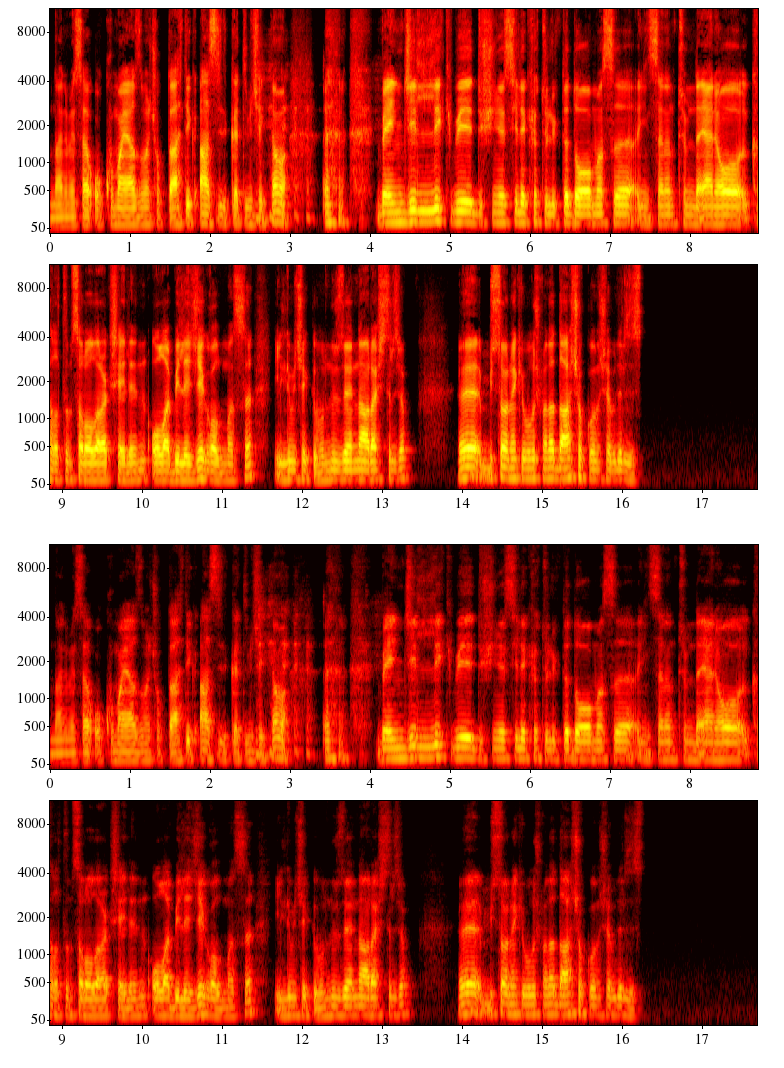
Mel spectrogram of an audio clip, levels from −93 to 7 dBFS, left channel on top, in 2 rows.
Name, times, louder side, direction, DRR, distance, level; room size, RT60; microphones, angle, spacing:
voice 1, 0.0-3.0 3.4-11.4 11.7-13.3 14.0-16.2, left 7 dB, 90° left, 0.4 m, -25 dB
voice 2, 2.6-3.0 4.0-4.2 7.2-7.5 14.1-14.4, left 2 dB, 5° left, 0.7 m, -43 dB
5.7 x 2.6 x 2.5 m
head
